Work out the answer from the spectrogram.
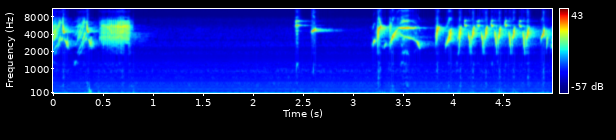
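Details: European goldfinch, wild, singing a brief buzzy phrase, a couple of thin isolated notes, then a quick burst of liquid twittering that runs into rhythmic, repeated chirps.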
